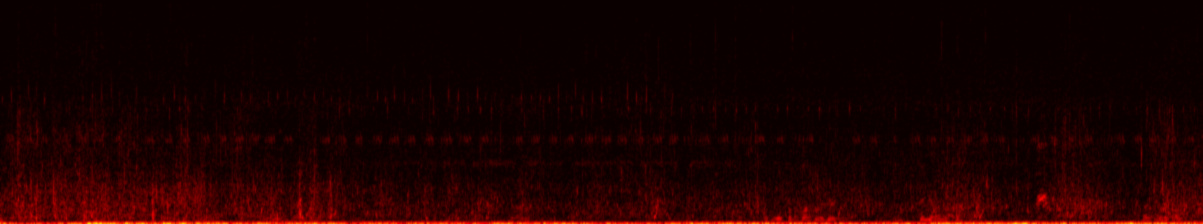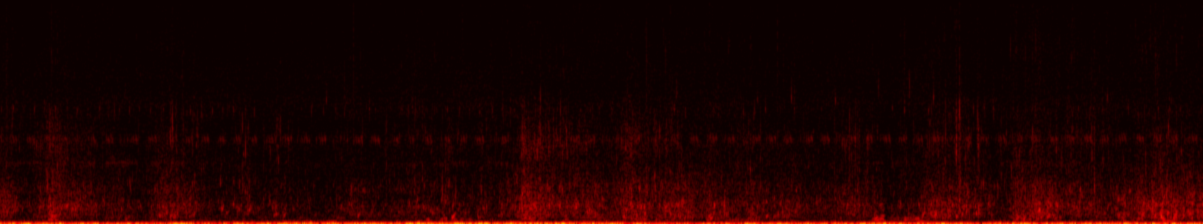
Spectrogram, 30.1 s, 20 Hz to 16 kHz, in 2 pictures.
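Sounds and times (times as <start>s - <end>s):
water sloshing: 0.0s - 30.0s
wind rumble on microphone: 0.0s - 30.0s.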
